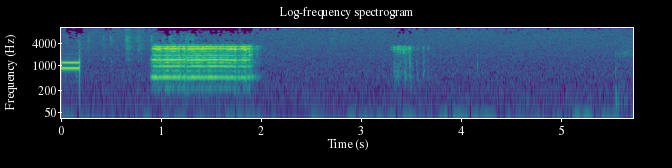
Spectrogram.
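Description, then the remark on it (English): A short electronic beep opens, followed by a loud one-second burst of harmonic phone tones, then faint tapping and rustling as someone handles a mobile phone. “Messing around on my phone.”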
